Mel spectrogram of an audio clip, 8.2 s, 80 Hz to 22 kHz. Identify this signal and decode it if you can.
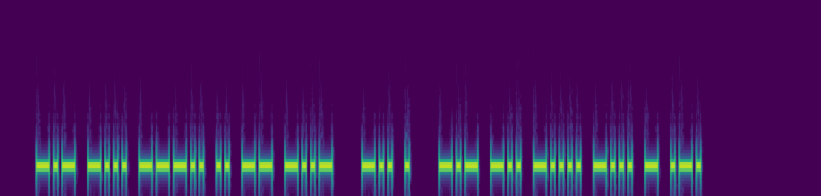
Morse code, heard as a keyed tone, about 27 wpm, 700 Hz. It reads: KB8IMX DE KD6BTR
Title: USA Callsign DE Callsign 28wpm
